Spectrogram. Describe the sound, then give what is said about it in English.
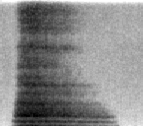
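One deep breath, a single long, airy exhale lasting just over a second, breathy and full at first and then trailing off into silence, heard alone. “She began to take deep breaths. In and out.”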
